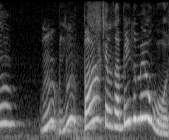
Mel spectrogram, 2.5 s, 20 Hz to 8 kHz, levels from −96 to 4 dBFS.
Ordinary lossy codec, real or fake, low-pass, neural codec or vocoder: none; real; none; none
